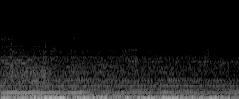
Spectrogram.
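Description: Low, steady rumbling drone with a single held low note, the sustained pad of a sombre documentary underscore.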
